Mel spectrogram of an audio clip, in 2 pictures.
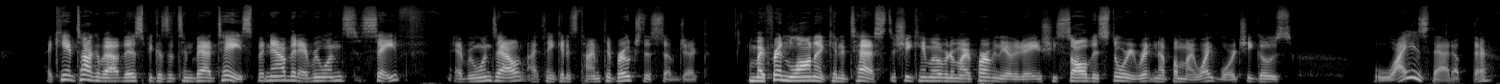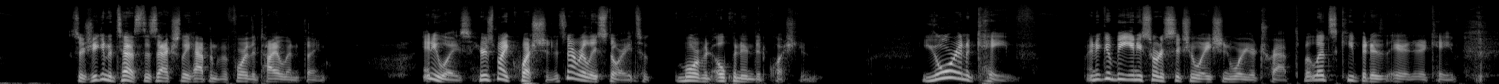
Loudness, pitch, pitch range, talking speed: -23 LUFS, 160 Hz, 140-180 Hz, 210 wpm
